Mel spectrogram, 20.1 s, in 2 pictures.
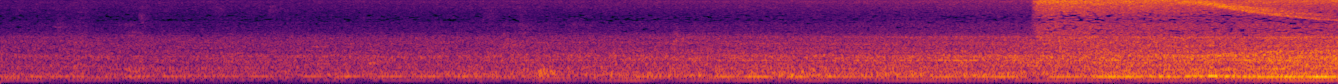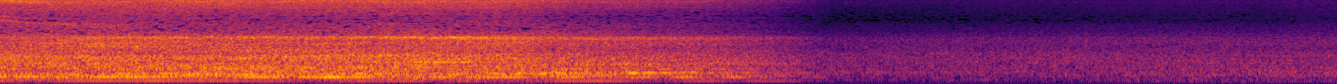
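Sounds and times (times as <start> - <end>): rush of train wheels and air: 0.0 - 20.0
train engine hum: 0.0 - 20.0
high whine falling in pitch: 6.3 - 16.2.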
